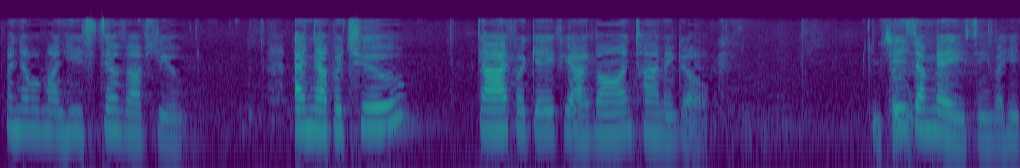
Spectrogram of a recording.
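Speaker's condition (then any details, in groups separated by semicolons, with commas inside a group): Down syndrome; depends on others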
